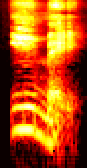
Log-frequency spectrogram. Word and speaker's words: ịmee: And again, your special characters pronunciations is the I with the dot underneath, which gives it that high E or I sound like ink, ink. So that's why you're saying ịmee. And when you have two vowels together, like the two E's here, remember the two E's make an A sound. It just means to drag it out when you pronounce it.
